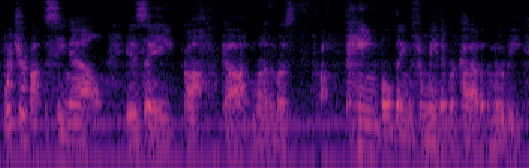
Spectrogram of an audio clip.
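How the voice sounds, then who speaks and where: Low-voiced man in an echoey room. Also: lively intonation, normal speed. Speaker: film crew member. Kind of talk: informal behind-the-scenes reminiscence. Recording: noisy, echoey, distant mic with hum.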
